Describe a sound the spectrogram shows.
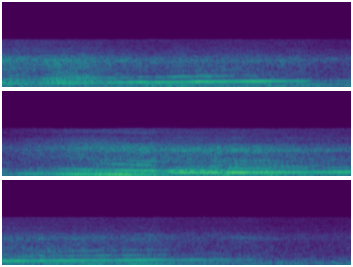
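A race car engine roars past at speed, its pitch rising and then dropping away.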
